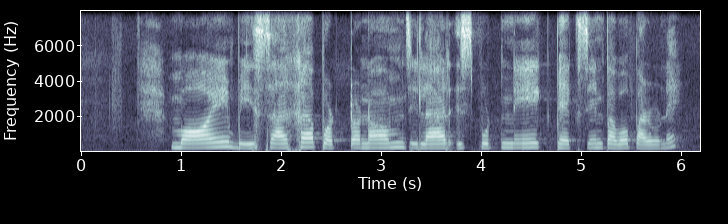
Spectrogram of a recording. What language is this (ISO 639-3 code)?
asm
